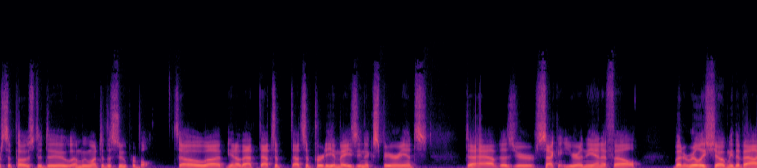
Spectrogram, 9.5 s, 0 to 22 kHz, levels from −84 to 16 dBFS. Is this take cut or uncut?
uncut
